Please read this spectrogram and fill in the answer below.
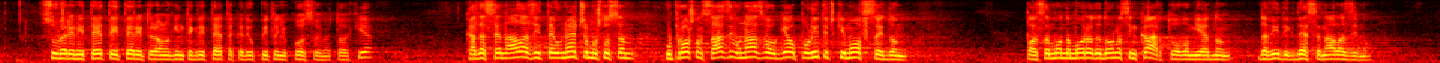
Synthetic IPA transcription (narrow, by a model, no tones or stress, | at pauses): suʋe̞ɾenit̪eːt̪ait̪e̞ɾit̪oɾialno̞ɡint̪e̞ɡɾit̪eːt̪akad̪jupiːt̪aɲuko̞soʋaimet̪o̞xija | kad̪ase̞nalˠazit̪e̞une̞t͡ʃe̞muʃt̪o̞samupɾo̞ʃlˠo̞msaːziʋunazʋaoɡe̞opolit̪it͡ʃkimo̞fsajd̪o̞m | pasamo̞nd̪amo̞ːɾaod̪ad̪o̞no̞simkaːɾt̪uo̞ʋo̞mjed̪no̞md̪aʋid̪iɡd̪e̞senalˠazimo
